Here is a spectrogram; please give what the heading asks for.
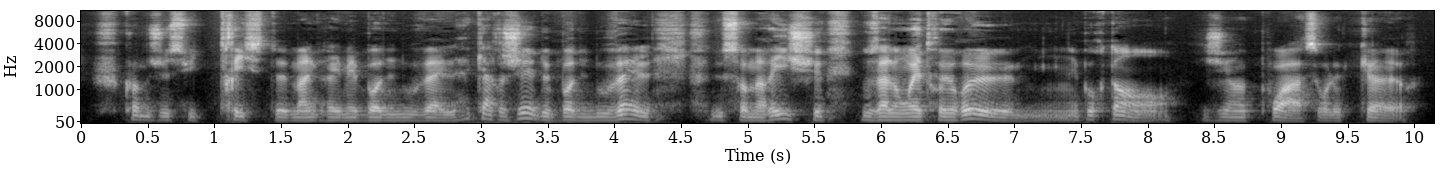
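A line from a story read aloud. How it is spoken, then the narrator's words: Altered voice. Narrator (French): prononça-t-il d'une voix changée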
